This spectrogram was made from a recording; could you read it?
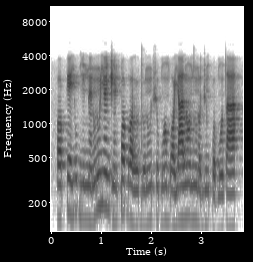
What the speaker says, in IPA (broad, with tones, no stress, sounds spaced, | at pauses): ɔ˨ k e˧ j u˧ ɡ ĩ˨ n ɛ̃˨ ɾ ũ˨˦ ɾ ũ˦ j ɛ̃˦ d͡ʒ ɛ̃˧ k͡p ɔ˦ ɡ ɔ˦˨ l u˨˦ d u˧ ɾ ũ˦ ʃ u˧ b ɔ̃˦ b ɔ˧ j a˦ l ɔ̃˦ d ũ˦˨ ɾ o˧ d͡ʒ ũ˧ k͡p o˨ b ɔ̃˧ t a˦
